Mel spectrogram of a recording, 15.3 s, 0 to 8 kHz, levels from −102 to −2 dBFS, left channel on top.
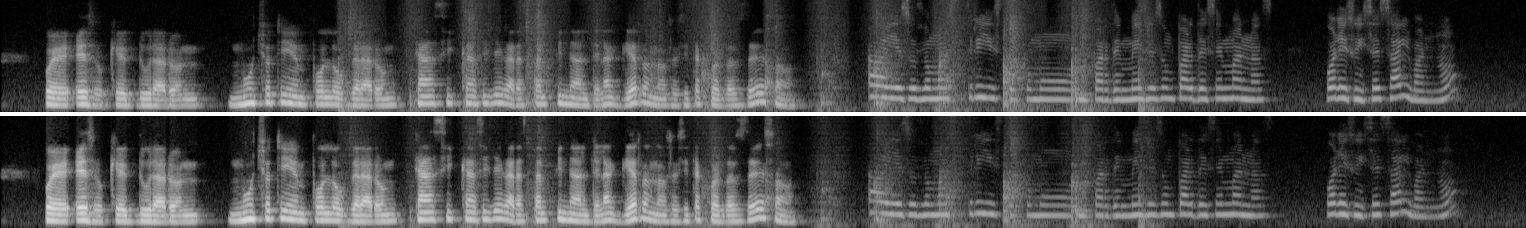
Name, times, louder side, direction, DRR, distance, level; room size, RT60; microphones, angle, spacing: voice 1, 0.5-2.0 2.3-8.0, right 5 dB, 85° right, 0.4 m, -28 dB
sound 1, 2.9-11.6, left 1 dB, 65° left, 1.6 m, -51 dB
voice 2, 8.7-12.7 13.3-14.6, left 2 dB, 50° left, 0.6 m, -42 dB
8.6 x 6.4 x 5.4 m
head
